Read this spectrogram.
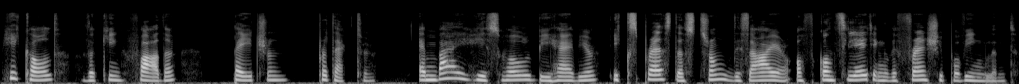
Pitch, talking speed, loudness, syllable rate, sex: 195 Hz, 130 wpm, -20 LUFS, 4.5 syllables/s, female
